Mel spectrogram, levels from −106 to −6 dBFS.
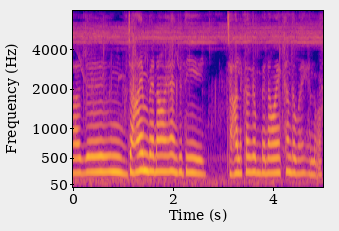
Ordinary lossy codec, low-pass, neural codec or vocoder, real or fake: none; none; none; real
